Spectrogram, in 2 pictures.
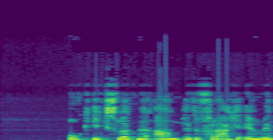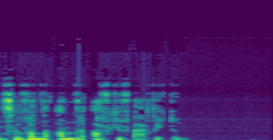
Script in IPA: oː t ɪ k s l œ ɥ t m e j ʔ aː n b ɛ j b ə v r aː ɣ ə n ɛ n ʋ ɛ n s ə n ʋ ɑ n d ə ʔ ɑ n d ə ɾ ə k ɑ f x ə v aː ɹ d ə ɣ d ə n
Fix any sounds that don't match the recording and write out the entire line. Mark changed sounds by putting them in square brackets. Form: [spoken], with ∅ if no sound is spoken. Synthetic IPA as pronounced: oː [k] ɪ k s l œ ɥ t m [ɛ] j ʔ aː n b ɛ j [d] ə v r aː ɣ ə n ɛ n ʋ ɛ n s ə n [v] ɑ n d ə ʔ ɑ n d ə ɾ ə [ʔ] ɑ f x ə v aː [r] d ə ɣ d ə n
